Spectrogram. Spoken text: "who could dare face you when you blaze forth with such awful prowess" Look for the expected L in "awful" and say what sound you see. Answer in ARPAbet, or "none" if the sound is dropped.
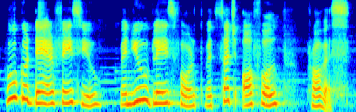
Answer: L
